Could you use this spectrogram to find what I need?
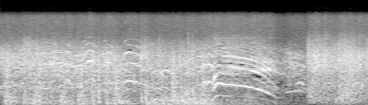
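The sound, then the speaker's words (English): Loud rifle fire from a trench during a battle, a dense, continuous din of shots with whining, falling whistles cutting through near the end. “The front line of Confederates drops to its knees and returns fire. In the trench, Tom shuts his eyes as his rifle goes off.”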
